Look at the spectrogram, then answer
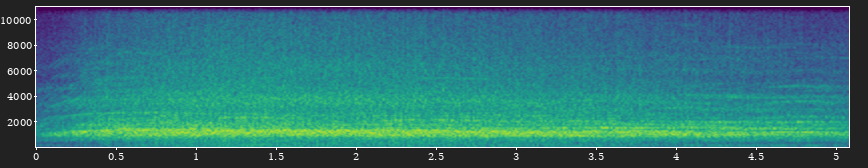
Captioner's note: applause and cheering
